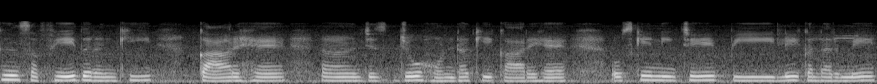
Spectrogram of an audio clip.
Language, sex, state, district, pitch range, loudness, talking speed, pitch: Hindi, female, Chhattisgarh, Sarguja, 165-185 Hz, -16 LUFS, 125 wpm, 175 Hz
